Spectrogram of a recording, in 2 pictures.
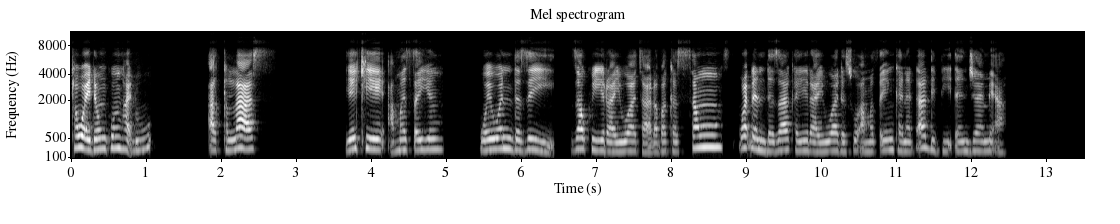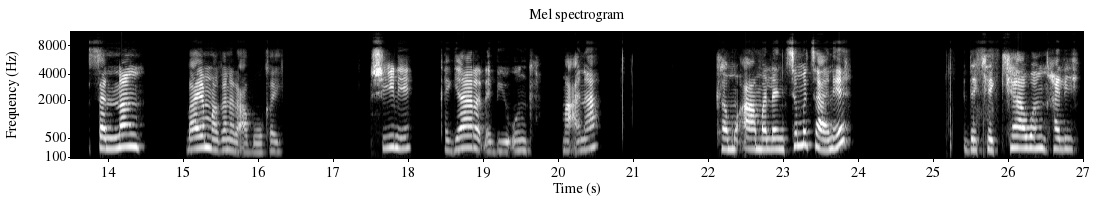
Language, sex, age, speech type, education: Hausa, female, 46-60, spontaneous, tertiary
